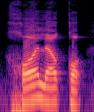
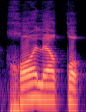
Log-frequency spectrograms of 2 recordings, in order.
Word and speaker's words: خلق: When you stop, خلق. Make the خاء heavy and then لام is light. خلا and then قاف is heavy. خلق.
